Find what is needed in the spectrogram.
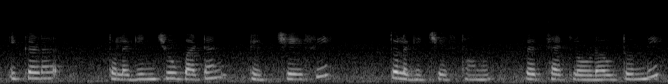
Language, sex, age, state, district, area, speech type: Telugu, female, 18-30, Telangana, Adilabad, rural, spontaneous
